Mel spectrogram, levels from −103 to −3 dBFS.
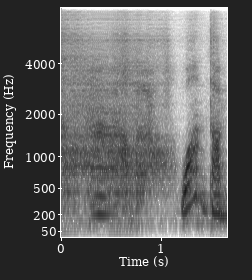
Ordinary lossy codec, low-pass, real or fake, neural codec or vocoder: none; none; fake; codec, 16 kHz, 0.3 kbps, FocalCodec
